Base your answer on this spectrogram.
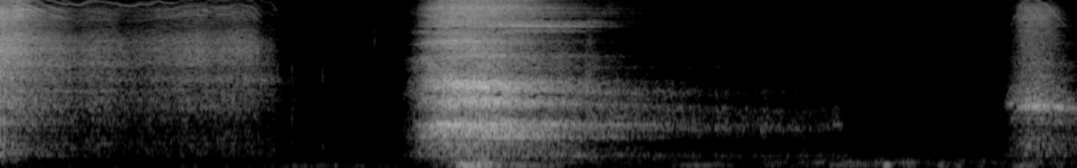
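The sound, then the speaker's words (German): During a guided exercise, a deep breath is drawn in and let out as a long, audible sigh. The breathing is slow and airy, and a short further breath comes at the end. “Schließ dafür deine Augen und nimm einen tiefen Atemzug ein und aus.”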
